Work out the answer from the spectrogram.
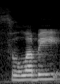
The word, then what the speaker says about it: Celebi: yeah this is celebi celebi i don't know how you actually pronounce it to me i say it like celery but with a b instead of an r so not sure but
